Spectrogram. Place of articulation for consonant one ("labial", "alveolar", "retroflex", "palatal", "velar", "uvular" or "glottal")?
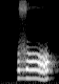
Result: alveolar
